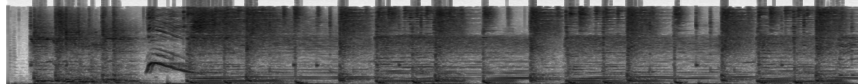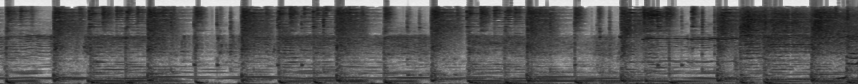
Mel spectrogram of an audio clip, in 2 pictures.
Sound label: Funk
